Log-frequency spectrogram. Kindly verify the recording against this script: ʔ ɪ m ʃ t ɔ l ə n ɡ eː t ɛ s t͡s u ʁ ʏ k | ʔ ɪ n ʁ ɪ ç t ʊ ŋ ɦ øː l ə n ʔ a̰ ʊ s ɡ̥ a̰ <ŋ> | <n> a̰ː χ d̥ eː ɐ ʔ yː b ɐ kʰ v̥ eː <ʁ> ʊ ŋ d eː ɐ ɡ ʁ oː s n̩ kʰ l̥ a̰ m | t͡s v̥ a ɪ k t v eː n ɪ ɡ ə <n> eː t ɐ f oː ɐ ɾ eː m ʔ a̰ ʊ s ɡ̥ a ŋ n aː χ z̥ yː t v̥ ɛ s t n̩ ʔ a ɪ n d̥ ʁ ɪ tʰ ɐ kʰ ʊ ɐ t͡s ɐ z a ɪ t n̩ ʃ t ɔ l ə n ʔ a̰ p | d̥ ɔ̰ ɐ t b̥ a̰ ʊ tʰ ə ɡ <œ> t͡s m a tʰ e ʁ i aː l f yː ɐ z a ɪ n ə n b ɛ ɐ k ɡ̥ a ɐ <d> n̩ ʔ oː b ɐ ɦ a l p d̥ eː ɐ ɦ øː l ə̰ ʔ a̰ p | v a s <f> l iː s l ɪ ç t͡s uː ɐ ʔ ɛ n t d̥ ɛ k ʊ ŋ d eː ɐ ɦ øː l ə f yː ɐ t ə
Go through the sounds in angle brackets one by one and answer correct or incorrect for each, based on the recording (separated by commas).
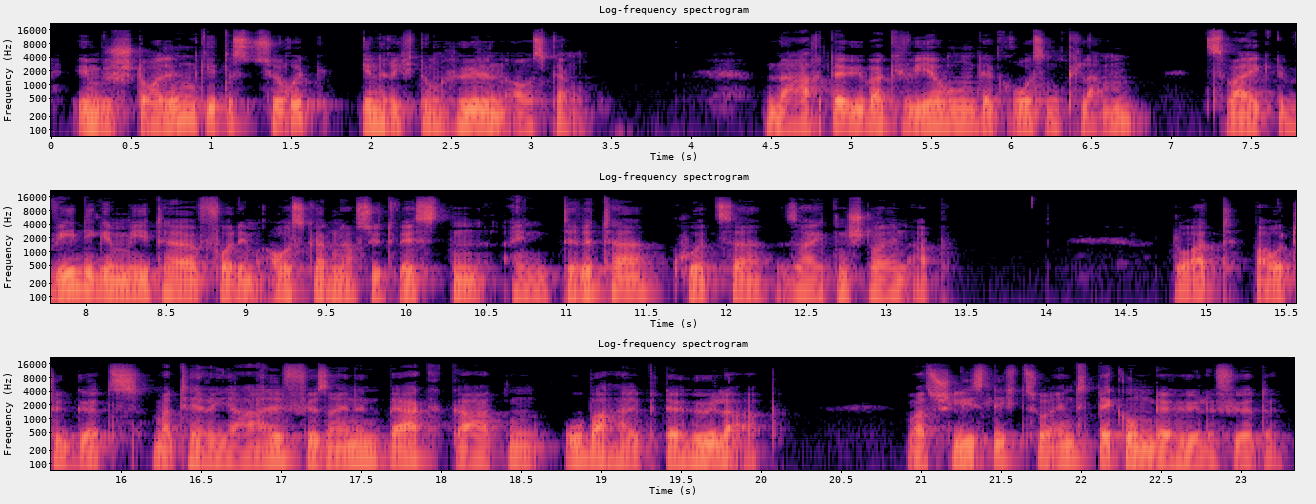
correct, correct, correct, incorrect, correct, incorrect, incorrect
